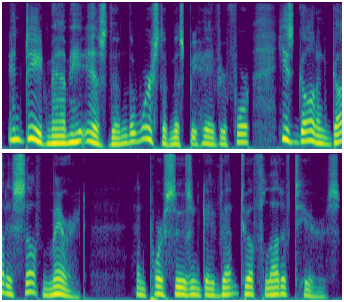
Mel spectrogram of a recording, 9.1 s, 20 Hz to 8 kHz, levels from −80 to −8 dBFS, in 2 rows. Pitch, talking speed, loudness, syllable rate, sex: 145 Hz, 170 wpm, -17 LUFS, 4.4 syllables/s, male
